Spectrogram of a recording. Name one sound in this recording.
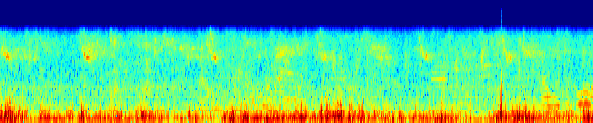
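A crowd of people murmurs and talks outdoors.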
